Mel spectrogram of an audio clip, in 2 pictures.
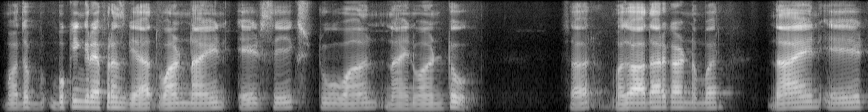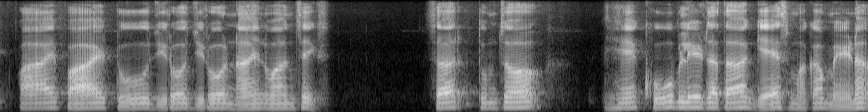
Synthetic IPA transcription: mad͡zɔbukĩŋɡɾefɾəns̬ɡʱjat̪ʋənːaineʈsiksʈuʋənːajnʋənʈuː | səɾm̤a̰d͡zoad̪ʱaɾkaɾɖnəmbəɾ | nʔaineʈ̚fajʋfa̰jʋʈud͡ziɾod͡ziɾonajnʋənsiks | əɾt̪umt͡sɔ | ɦẽkʰuːbleʈd͡zat̪aɡʱɛsm̤a̰kamɛ̰ɭɳ̃a

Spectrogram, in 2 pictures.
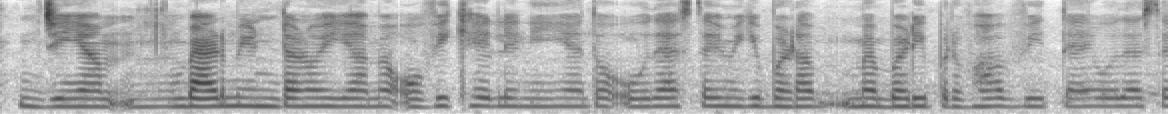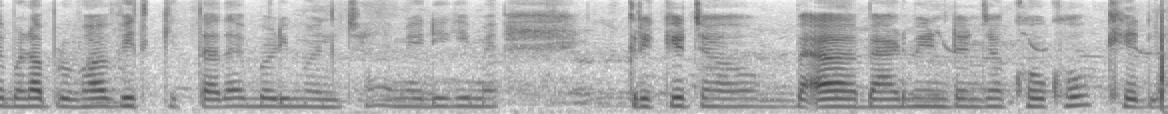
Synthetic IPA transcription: d͡ʒijãbɛːɽmɪ̃ɳʈənɦoijamɛ̃ʔoːbʱikʰeːlenĩɛ̃t̪oʔod̪ɛːst̪abʱimẽkibɐɽamɛ̃bɐɽipɾɐbʱaːʋɪt̪ɦɛ̃od̪ɛːst̪ebɐɽapɾɐbʱaːʋɪt̪kit̪at̪ʰaibɐɽimɐnt͡ʃʰaɦɛmeːɾikimɛ̃ | kɾɪkɪʈd͡ʒaobɛːɖmɪ̃ɳʈənd͡ʒãkʰokʰoːkʰeːlaː

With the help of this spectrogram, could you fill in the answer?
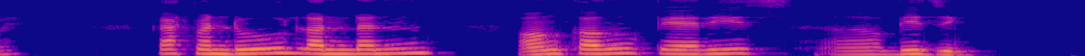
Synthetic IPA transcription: kaʈʰmaɳɖulʌnɖʌn | ɦʌŋkʌŋpeɾis | bed͡ziŋ

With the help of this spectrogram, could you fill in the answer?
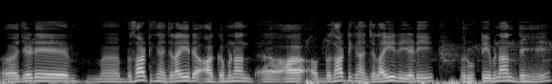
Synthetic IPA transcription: d͡ʒeːɽeː | bəsaːʈʰɡãːd͡ʒəlaːiːɾəɡbnãː | bəsaːʈkãːd͡ʒəlaːiːɾd͡ʒeːɽiːɾuːʈiːbənãːnd̪eːɦeː

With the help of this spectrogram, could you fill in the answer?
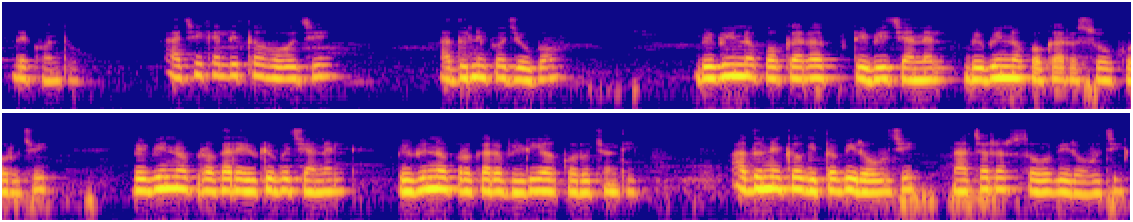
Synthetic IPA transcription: d̪ekʰɔnt̪u | ad͡ʒikelit̪ɔɦowt͡ʃʰi | ad̪ʱunikɔd͡ʒuɡɔ | bibʱinːɔpɾɔkaɾɔʈibʱit͡ʃanelbibʱinːɔpɾɔkaɾɔsokɔɾut͡ʃʰi | bibʱinːɔpɾɔkaɾɔjuʈjubt͡ʃanel | bibʱinːɔpɾɔkaɾɔbʱiɽijokɔɾut͡ʃʰɔnt̪i | ad̪ʱunikɔɡit̪ɔbiɾɔɦut͡ʃʰinat͡ʃɔɾɔɾsɔɦɔbiɾɔɦut͡ʃʰi

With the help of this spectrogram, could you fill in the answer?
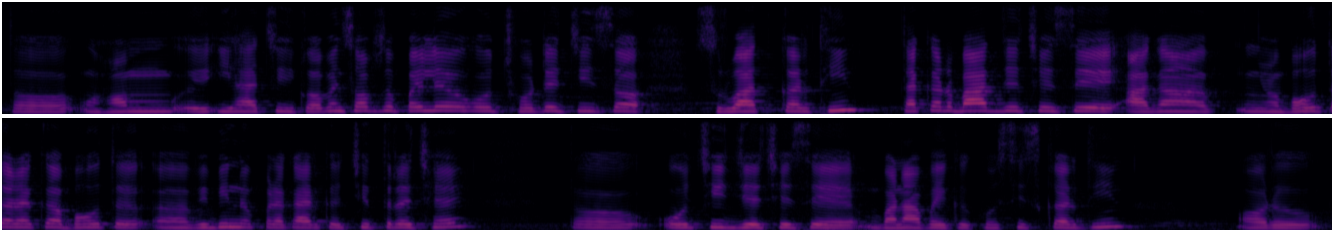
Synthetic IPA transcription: t̪ɔɦəmiɦat͡ʃid͡ʒkɔbɛnsəbs̬ə̃pəɦileot͡ʃʰoʈet͡ʃid͡ʒsə̃ | suɾuat̪kəɾt̪ʰint̪ɛkəɾbad̪̚d͡ʒet͡ʃʰɛseaɡãbəɦut̪ːəɾəkebəɦut̪ʋibʱinːpɾəkaɾket͡ʃit̪ɾət͡ʃʰɛ | t̪ɔot͡ʃid͡ʒd͡ʒet͡ʃʰɛsebənabəjkekʰosiskəɾt̪ʰin | ɔːɾ

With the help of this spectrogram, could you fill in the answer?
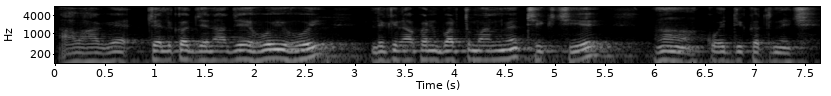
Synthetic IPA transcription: a̰bãɡet͡ʃəlkəd͡ʒenad͡ʒeɦojɦoj | lekinəkʰənbəɾt̪əmanmeʈʰikt͡ʃʰije | ɦə̃koid̪ikːət̪nɛt͡ʃʰɛ̥

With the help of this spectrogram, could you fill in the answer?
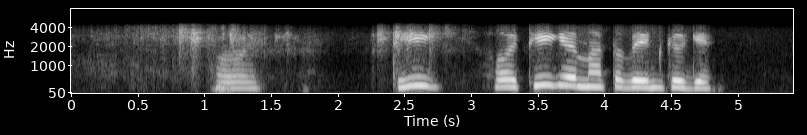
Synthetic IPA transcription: ɦoj | ʈʰiːk | hoːjʈʰiːkɦɛmãt̪obeɪnkəɡe

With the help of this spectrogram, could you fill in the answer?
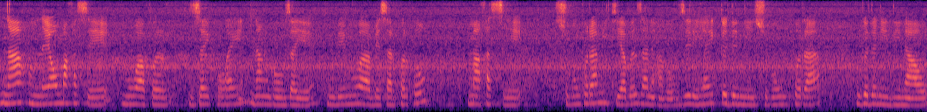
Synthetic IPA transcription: nahumnɯjawmakʰase | muwapʰɯɾ | zajkʰoɦajnaŋɡɯwzaje | hubemuwabesaɾpʰɯɾkʰɯw | makʰase | subuŋpʰɯɾamitʰijabɯzaniɦaɡɯwzeɾiɦajɡɯdɯnisubuŋpʰɯɾa | ɡɯdɯnidinaw

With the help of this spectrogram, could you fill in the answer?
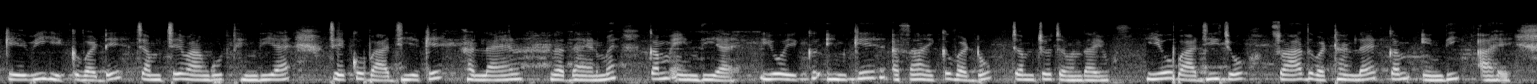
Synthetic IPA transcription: keːʋiɦɪkʊ̆ʋɐɖet͡ɕɐmt͡ɕeʋãːŋɡuːɾt̪ʰĩːn̆d̪iaːɦed͡ʑeːkobaːd͡ʑiːəkʰeː | hɐlaːɪɽ̃ɾɐd̪ʱaːɪɽ̃mẽ | kɐmɦĩːn̆d̪iaːɦeɪɦoɦɪkɪnkʰeɐsãɦɪkʊ̆ʋɐɖot͡ɕɐmt͡ɕot͡ɕɐʋə̃nd̪aːɦijũː | ɪɦobaːd͡ʑid͡ʑoːsʊaːd̪ʱʋɐʈʰəɽ̃laːɪkɐmɦĩːn̆d̪iaːɦeː

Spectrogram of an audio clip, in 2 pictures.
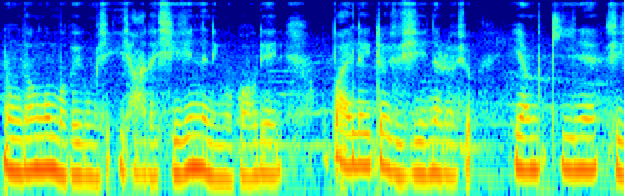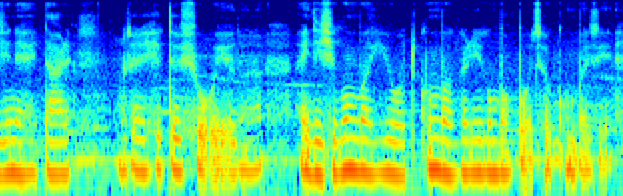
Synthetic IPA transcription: nuŋdaŋɡumbɐɡɐjɡumbɐsiisadɐsizinːɐniŋbɐpʰawdiajni | upa̰jlɐjtɾas̬us̬inɐɾasṵ | jamkʰinesizineɦajtaɾe | ŋatʰaɾiɦetɐso̰jɐ̰duŋnɐː | jdisiɡumbɐjotɡumbɐɡɐɾiɡumbɐpo̰tsaɡʰumbɐ̰sḭ

